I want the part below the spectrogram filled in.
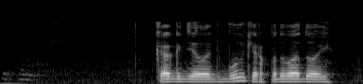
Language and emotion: Russian, neutral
